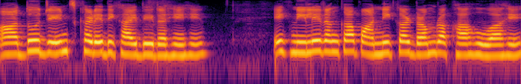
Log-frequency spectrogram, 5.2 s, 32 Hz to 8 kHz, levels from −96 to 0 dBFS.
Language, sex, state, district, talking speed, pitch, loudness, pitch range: Hindi, female, Uttar Pradesh, Jalaun, 205 wpm, 245 Hz, -14 LUFS, 225-265 Hz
